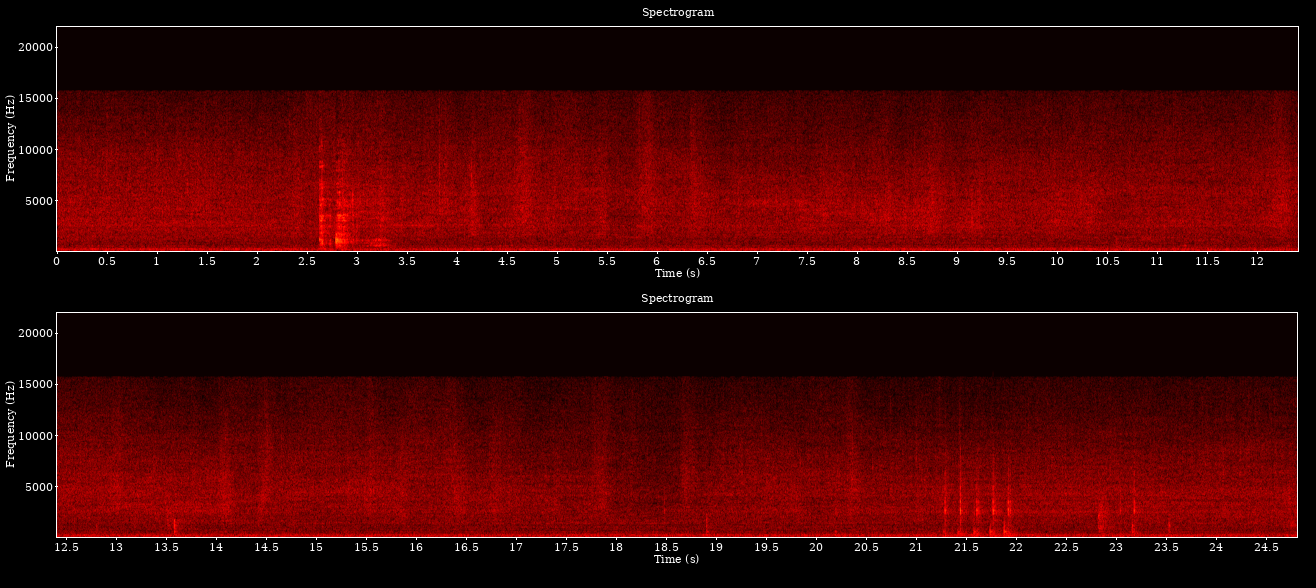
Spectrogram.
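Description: Diced chicken breast and grated carrot sizzling steadily in oil in a frying pan while being stirred with a spoon. There are short knocks about three seconds in and a quick run of clicks near the end.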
